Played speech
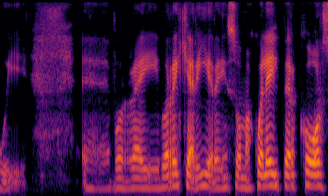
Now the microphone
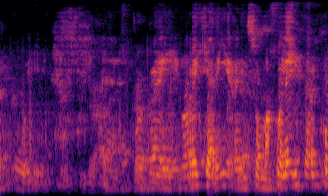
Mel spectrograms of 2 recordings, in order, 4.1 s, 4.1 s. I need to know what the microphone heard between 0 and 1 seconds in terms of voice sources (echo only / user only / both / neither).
both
